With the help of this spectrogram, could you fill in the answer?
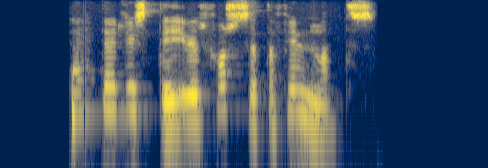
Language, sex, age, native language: Icelandic, female, 30-39, Icelandic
